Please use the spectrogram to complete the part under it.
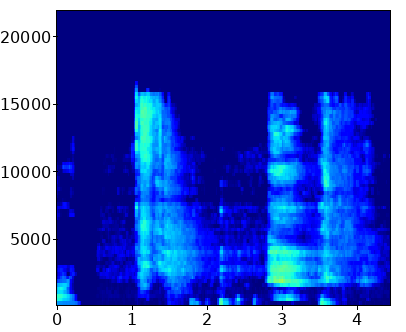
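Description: A woman laughs softly.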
